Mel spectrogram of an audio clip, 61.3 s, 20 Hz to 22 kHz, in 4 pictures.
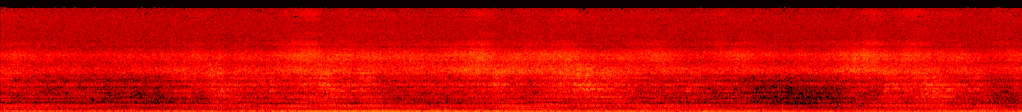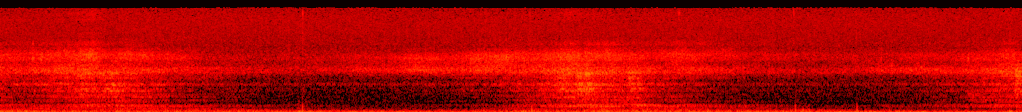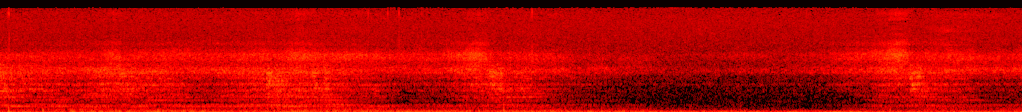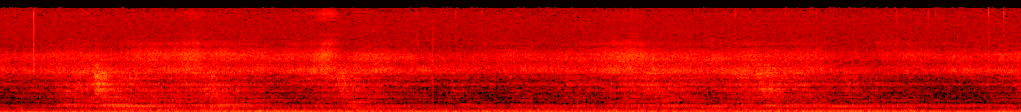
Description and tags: Contact mic recording of the Golden Gate Bridge in San Francisco, CA, USA at southeast suspender cluster #44. Recorded December 18, 2008 using a Sony PCM-D50 recorder with hand-held Fishman V100 piezo pickup and violin bridge.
